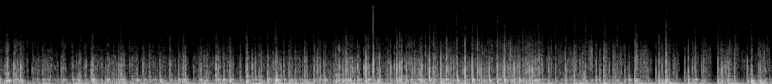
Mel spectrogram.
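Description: Long blue acrylic nails scratch a black textured knit fabric cover stretched over a rounded microphone head. The result is a steady, dense scratching and rubbing with a deep, muffled rumble, made of rapid short strokes that run together for the whole clip, with almost nothing in the high range.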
